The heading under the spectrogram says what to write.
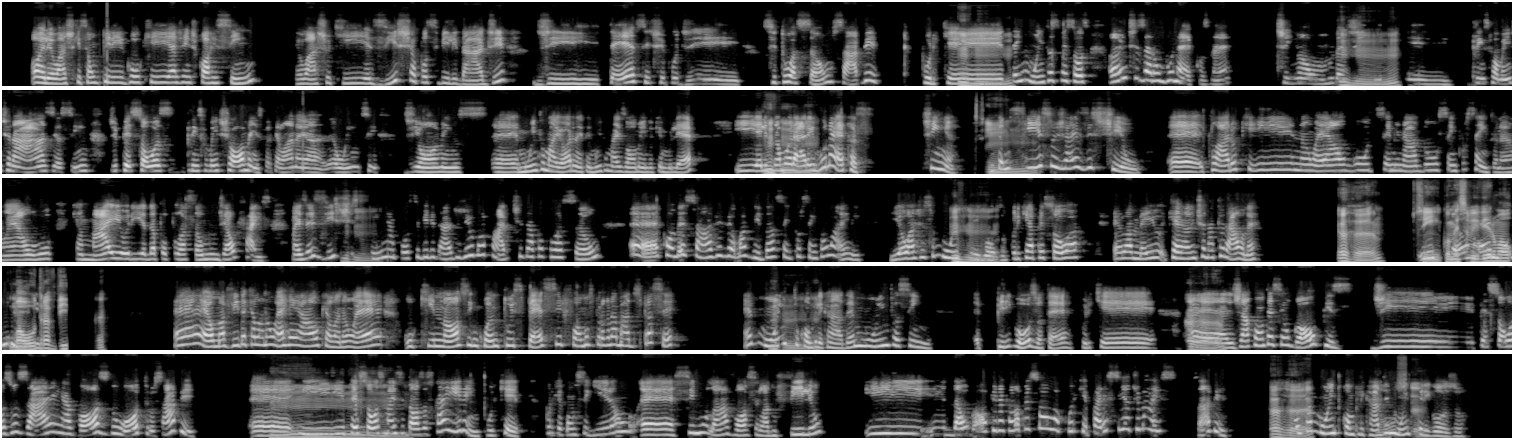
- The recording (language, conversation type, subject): Portuguese, podcast, como criar vínculos reais em tempos digitais
- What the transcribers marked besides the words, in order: tapping; drawn out: "Hum"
